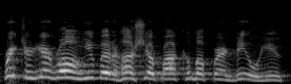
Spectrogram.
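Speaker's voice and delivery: loud, high threat from the back pew; angry shout. Retold or imitated. Man in the back pew threatens the preacher, shouting.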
